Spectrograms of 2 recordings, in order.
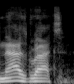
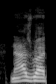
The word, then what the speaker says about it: Nasrat: button but we here baby Dan hooker versus nazrat hasad I know I said it wrong nasrat is a beast man I really love his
